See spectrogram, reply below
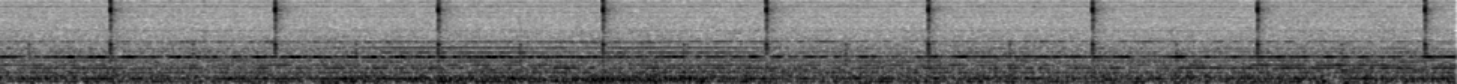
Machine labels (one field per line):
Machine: valve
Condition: normal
